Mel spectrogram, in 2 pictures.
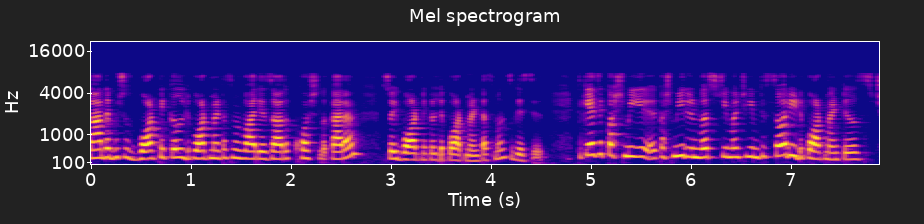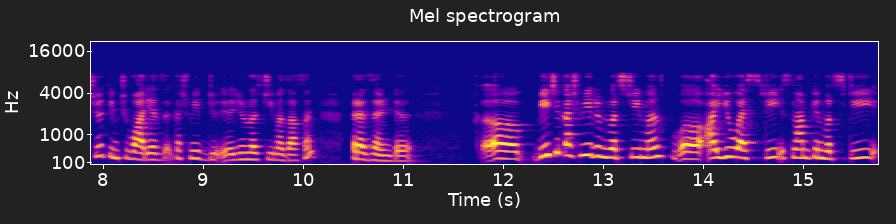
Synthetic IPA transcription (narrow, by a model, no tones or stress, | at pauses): kãːt̪ɐbut͡ʃʰuzbaːʈnikɐlɖipaːɾʈmẽɳʈɐsmɐnzʋaːɾijaːzʲjaːd̪ɐkʰoʃlɐkaɾɐn | soːjibaːʈnikɐlɖipaːɾʈmẽɳʈɐsmɐnzɡɐsḭ | t̪ikʲeːzikɐʃmiːkɐʃmiːɾjuːniʋɐɾsi̥ʈiːmɐnt͡ʃʰiimt̪ʰisəːɾiːɖipaːɾʈmẽɳʈɐzt͡ʃʰit̪imt͡ʃʰiʋaːɾjɐzkɐʃmiːɾjuːniʋəɾsi̥ʈiːmɐnzaːsɐn | pɾezeɳʈ | biːt͡ʃʰikɐʃmiːɾjuːniʋɐɾsi̥ʈiːmɐnzajuːesʈiːislaːmikjuːniʋəɾsi̥ʈiː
